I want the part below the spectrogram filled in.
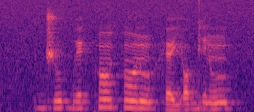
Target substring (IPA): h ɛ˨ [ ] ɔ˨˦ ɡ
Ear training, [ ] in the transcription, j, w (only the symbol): j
